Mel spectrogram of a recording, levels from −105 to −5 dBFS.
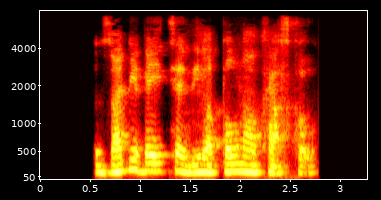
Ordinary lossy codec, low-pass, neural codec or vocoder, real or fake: MP3, 64 kbps; 7.2 kHz; codec, 44.1 kHz, 2.6 kbps, SNAC; fake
